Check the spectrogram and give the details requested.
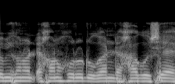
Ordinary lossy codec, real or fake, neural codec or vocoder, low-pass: none; real; none; 7.2 kHz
